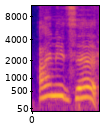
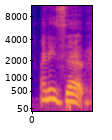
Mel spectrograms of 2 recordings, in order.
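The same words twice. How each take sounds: First: Higher and louder mock cry of I need Zeb; theatrical higher, louder call for Zeb; mock plea. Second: Said in the usual way. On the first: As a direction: wail it like a helpless plea. Pleading for help with wiring.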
